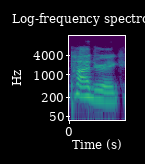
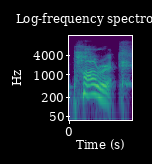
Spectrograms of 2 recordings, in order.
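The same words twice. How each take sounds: First: The d sound in the middle is clearly pronounced. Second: The d sound in the middle is dropped. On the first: This is how Americans say the name. The speaker calls it wrong. "it's not Podrick. It's the Americans pronounce the D" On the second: This is the actual Irish way of saying the name. The speaker calls it right. "It's actually Podrick"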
